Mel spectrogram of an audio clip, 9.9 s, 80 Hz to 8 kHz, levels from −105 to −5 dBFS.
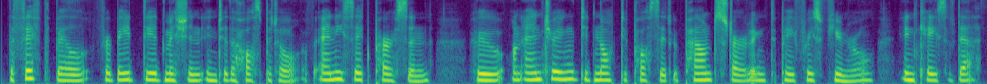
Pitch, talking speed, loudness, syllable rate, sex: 220 Hz, 190 wpm, -20 LUFS, 5.3 syllables/s, female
